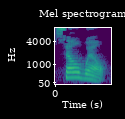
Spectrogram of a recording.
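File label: "sell well", English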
